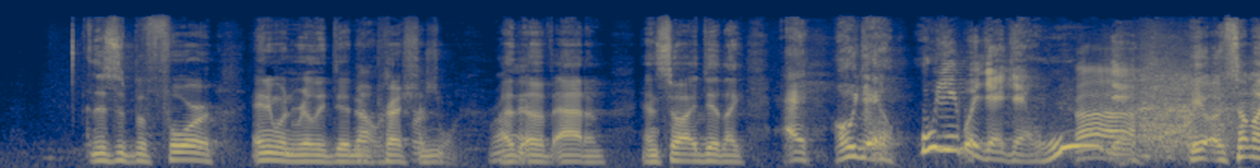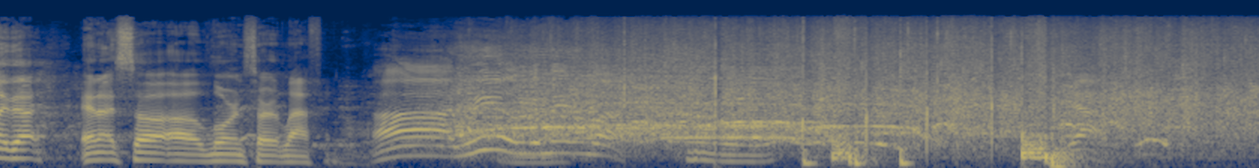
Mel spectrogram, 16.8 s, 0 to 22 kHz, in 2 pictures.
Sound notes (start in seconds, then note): 11.2 cheers and applause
